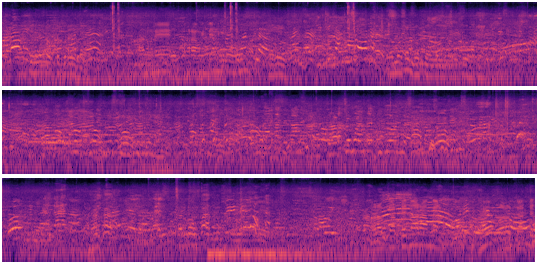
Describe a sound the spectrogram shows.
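A crowd of men and women talk and shout loudly outdoors.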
